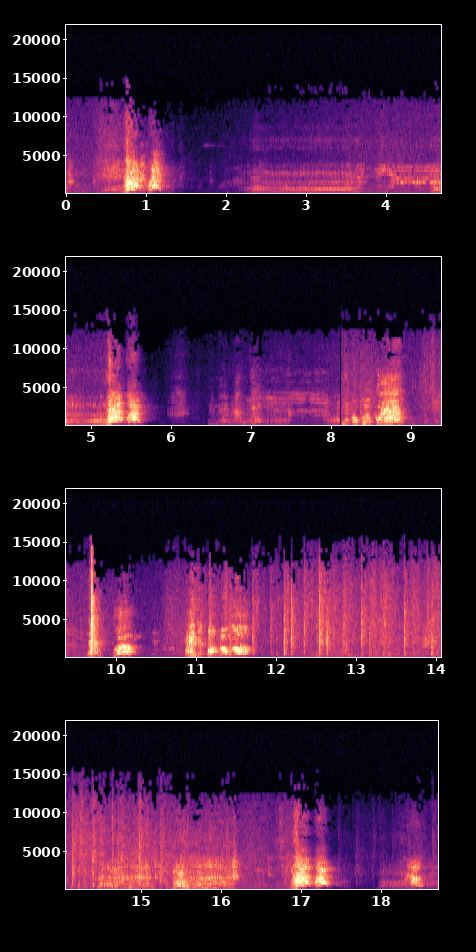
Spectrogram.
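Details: Pet dog barking in a room while its owner pretends to hit a baby in front of it; sharp, loud barks burst out at irregular intervals between stretches of women's voices and talking.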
